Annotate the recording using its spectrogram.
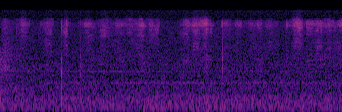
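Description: Faint scratching and light taps of chalk writing on a chalkboard.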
